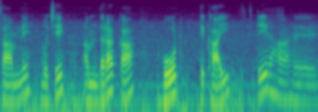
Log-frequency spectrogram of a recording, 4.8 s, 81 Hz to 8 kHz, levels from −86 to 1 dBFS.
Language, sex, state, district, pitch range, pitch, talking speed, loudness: Hindi, male, Madhya Pradesh, Katni, 125-150 Hz, 130 Hz, 115 wpm, -19 LUFS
